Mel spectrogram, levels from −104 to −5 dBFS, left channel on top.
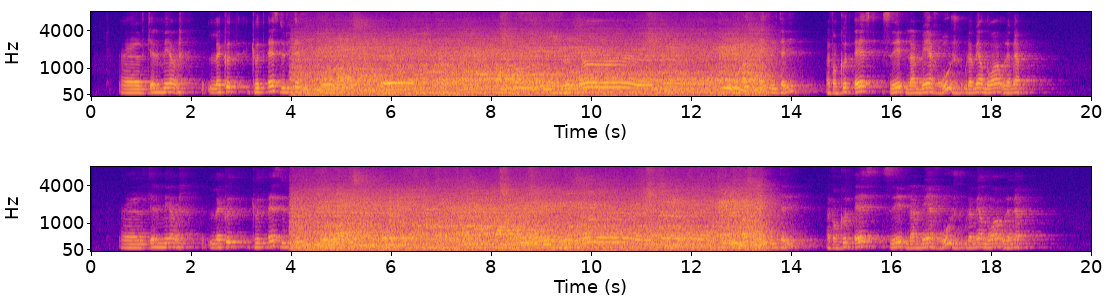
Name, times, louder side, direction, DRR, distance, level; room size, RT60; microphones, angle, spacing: voice 1, 0.6-1.9 2.3-2.8 3.2-4.3 5.8-7.4 8.5-11.6 12.8-14.1 14.7-15.5 15.9-18.6, left 4 dB, 80° left, 7 dB, 0.4 m, -27 dB
sound 1, 3.9-13.4, right 1 dB, 45° right, 0.9 m, -23 dB
13.5 x 4.6 x 2.8 m, 1.4 s
head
